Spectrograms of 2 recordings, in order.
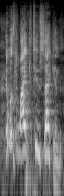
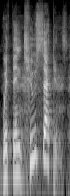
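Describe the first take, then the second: First: "like, two seconds" tossed off in a higher voice; casual exaggeration. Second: WITHIN TWO SECONDS low and slowly measured; literal emphasis. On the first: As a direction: mimic a loose figure of speech, "two seconds" pitched high. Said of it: "like, how people say". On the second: Shown as a demonstration. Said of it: "I don't mean, like, how people say".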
